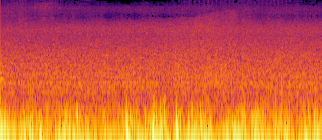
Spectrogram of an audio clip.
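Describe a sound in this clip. Footsteps scrape and slide down a rocky slope.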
